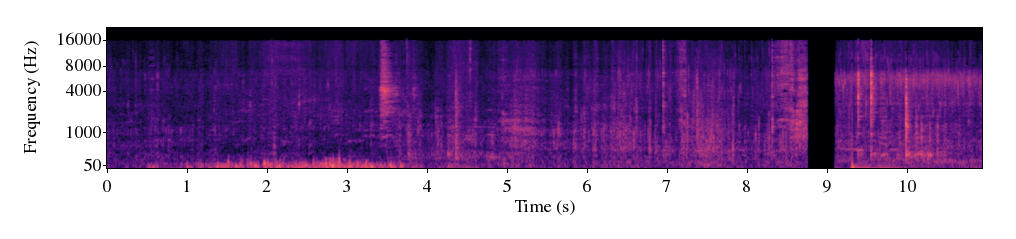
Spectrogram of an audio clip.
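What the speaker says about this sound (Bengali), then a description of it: "সর্ষের তেল দিয়ে দিচ্ছি।" Mustard oil poured over a nearly finished chingri maharani prawn curry sizzles and crackles in the pan, with stirring and liquid bubbling, a brief dropout near the end, and no talk.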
